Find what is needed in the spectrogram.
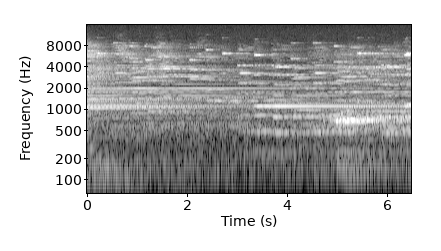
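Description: Soft background music of sustained, chiming, bell-like tones, with a lower note coming in near the end.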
